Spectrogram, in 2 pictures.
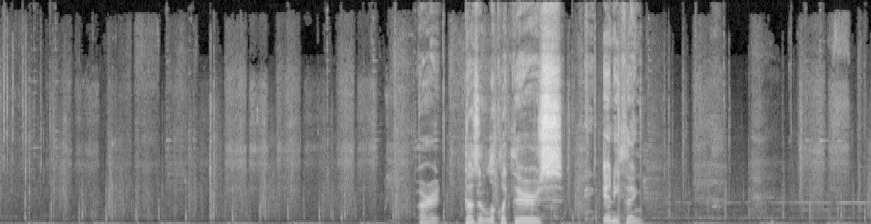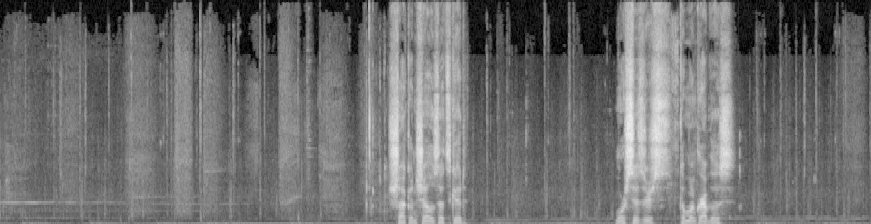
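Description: Soft footsteps pad slowly across a hard floor.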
